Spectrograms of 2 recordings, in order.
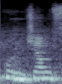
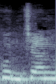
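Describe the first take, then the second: First: The middle consonant is ch, ending in m. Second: The middle consonant is ch, ending in n. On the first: The speaker calls it right. "याला कुंचम इथं लिहिलंय बघा" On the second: The speaker calls it wrong. "किंवा कुंचन म्हणतात"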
